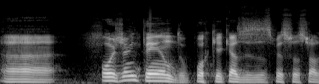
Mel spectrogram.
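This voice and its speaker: An unremarkable speaking voice from a man, moderate in pace, with lively intonation. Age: 60s. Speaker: podcast host. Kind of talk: casual chat.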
